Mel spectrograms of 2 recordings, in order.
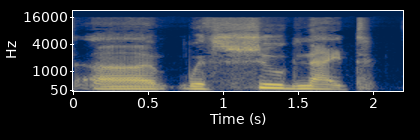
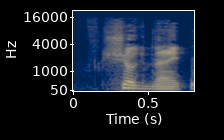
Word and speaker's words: Suge Knight: Michael Harris, co-founder with Suge Knight. How do you say it? – Suge Knight. – Suge Knight. Yes.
